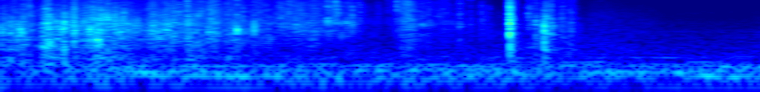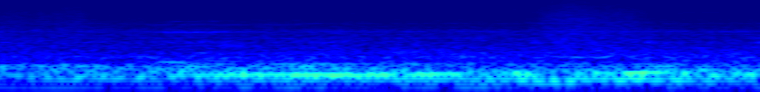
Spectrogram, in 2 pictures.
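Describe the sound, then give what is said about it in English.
Crackling crinkle of a paper letter being screwed up by hand, a dense burst of rustling for about three seconds, then a faint steady low hum. “Her excitement fades, and she screws up the letter.”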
